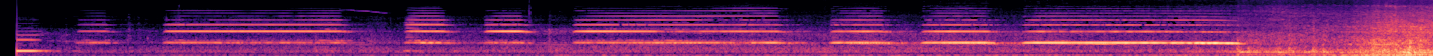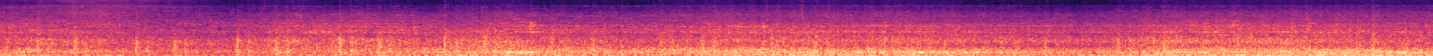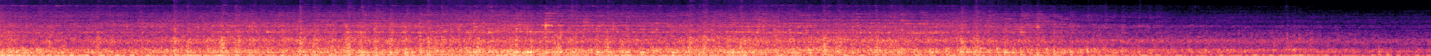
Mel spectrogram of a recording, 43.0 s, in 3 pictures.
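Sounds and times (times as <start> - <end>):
electric train horn blasts: 0.2 - 12.5
train wheels rumbling: 0.4 - 42.9
wheels clacking over rail joints: 12.4 - 42.0.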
